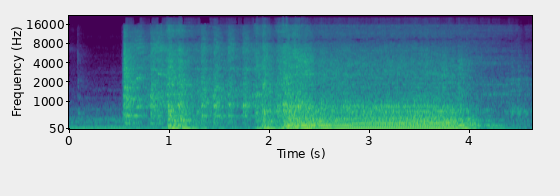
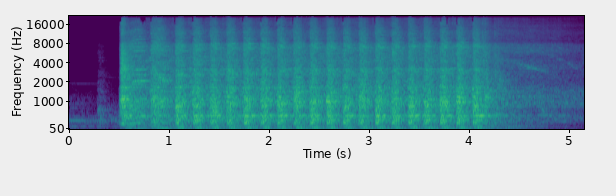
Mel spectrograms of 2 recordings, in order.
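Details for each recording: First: 1988 Jeep YJ abandoned for years, restart attempt: starter cranks, engine catches, revs briefly, then sags and fades out; runs only on starting spray in the throttle body, apparently no fuel coming up. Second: 1988 Jeep YJ abandoned for years, first start after new fuel pump, new fuel filter, blown-out lines and cleaned injectors: catches quickly, steady beat about three a second, dies, restarts cleanly; runs, but major fuel leak at pressure regulator.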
